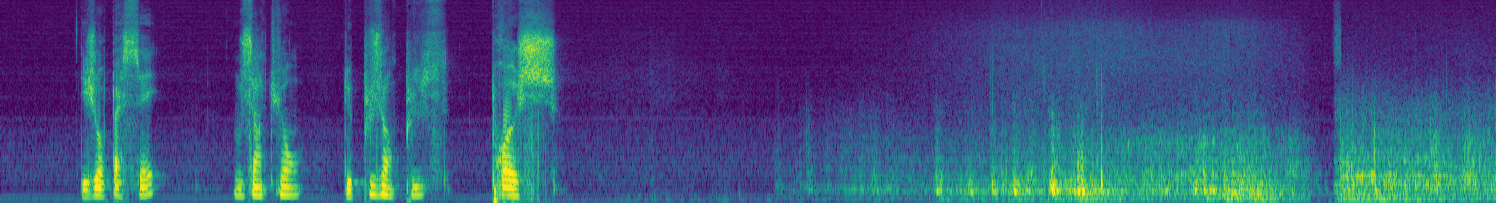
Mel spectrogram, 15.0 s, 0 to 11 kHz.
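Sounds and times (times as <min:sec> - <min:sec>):
speech: 0:00.8 - 0:01.6, 0:02.3 - 0:05.6
steady rain in a thunderstorm: 0:07.4 - 0:14.9
long deep thunder rumbling in a thunderstorm: 0:07.7 - 0:14.9.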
